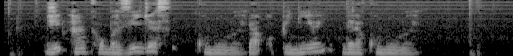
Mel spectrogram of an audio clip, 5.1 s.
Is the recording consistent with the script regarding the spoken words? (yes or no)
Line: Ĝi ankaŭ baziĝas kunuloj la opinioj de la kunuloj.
yes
